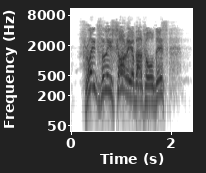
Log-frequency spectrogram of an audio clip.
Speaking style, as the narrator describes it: he bellowed

